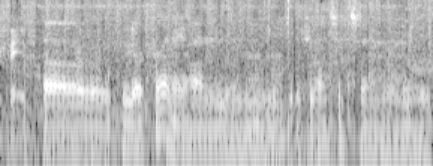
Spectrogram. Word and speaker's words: Leo/need: We are currently on Leonid, if you want to explain the Vivid Bats. We are on a Leonid track. The notes say Leo/need. The slash is silent, so note it.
